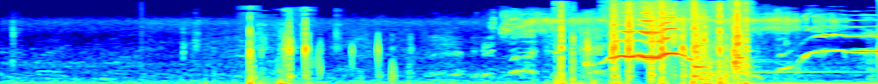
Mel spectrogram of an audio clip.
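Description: A few sharp clicks, then a loud rush of noise about three seconds in, with a woman's short high-pitched cry through it.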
